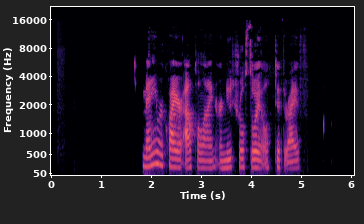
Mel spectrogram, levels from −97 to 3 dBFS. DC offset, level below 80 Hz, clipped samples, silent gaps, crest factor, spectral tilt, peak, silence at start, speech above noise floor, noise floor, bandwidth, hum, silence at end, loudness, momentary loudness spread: under 0.1%; -80 dBFS; under 0.1%; none; 26 dB; -3.5 dB/octave; -12 dBFS; 1.85 s; over 56 dB; under -90 dBFS; 15.5 kHz; none; 1.1 s; -34 LUFS; 13 LU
